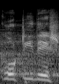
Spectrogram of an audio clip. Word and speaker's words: কটি: আমরা তো বাঙালি, ক লিখলে ওকার উচ্চারণ করি, ওকার লিখলে ওকার উচ্চারণ করি। তাই কটি তো আমরা বলি না, কোটি দেশ বলি, মানে কোমর।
